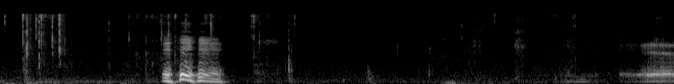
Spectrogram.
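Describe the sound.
Typing on a computer keyboard: irregular clusters of light, dry key clicks with pauses between bursts. A brief voice sound comes near the end.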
